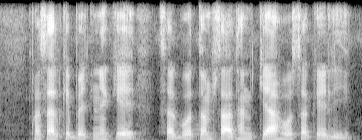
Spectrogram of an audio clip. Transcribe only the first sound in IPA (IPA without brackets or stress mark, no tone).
pʰ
